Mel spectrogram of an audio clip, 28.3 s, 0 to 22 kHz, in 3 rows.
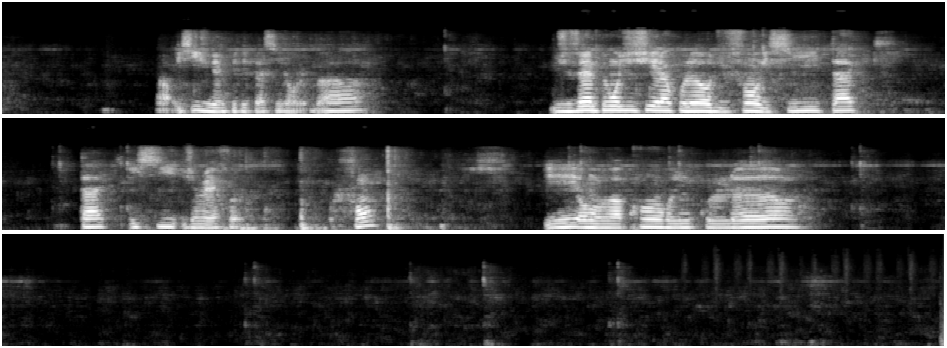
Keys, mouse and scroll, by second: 1.9-5.0 drag, 5.8 right click, 6.3 right click, 7.9 click, 9.9-13.8 drag, 15.1 click.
